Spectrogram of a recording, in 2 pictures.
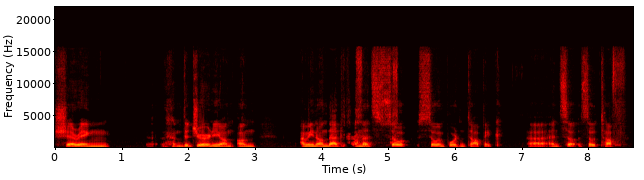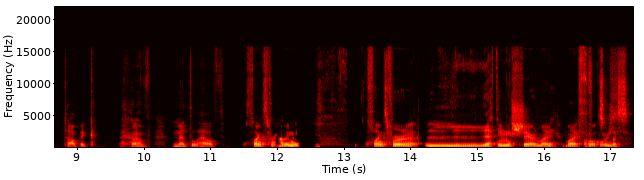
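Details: Adult male with real stuttering that he says is audible when he speaks; stuttering.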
